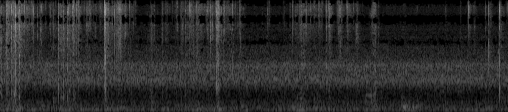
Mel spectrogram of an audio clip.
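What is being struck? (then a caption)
Bar of soap cut with a knife. A black knife blade carves into a solid pink bar of soap held by a hand with long painted nails, cutting off crumbly chunks. Quiet, dry crackling and scraping continues throughout, with soft crunching clicks and a low, rumbling body beneath brighter, hissy edges.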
